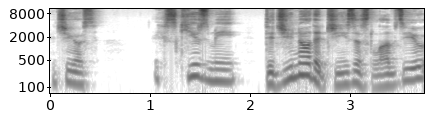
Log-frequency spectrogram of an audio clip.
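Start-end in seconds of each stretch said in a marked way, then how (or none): 1.0-3.8 put-on tiny, high, squeaky, mousy little-girl voice. Retelling what a little girl at a hockey game said, in a little mouse voice. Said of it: "she's got this little mouse voice".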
